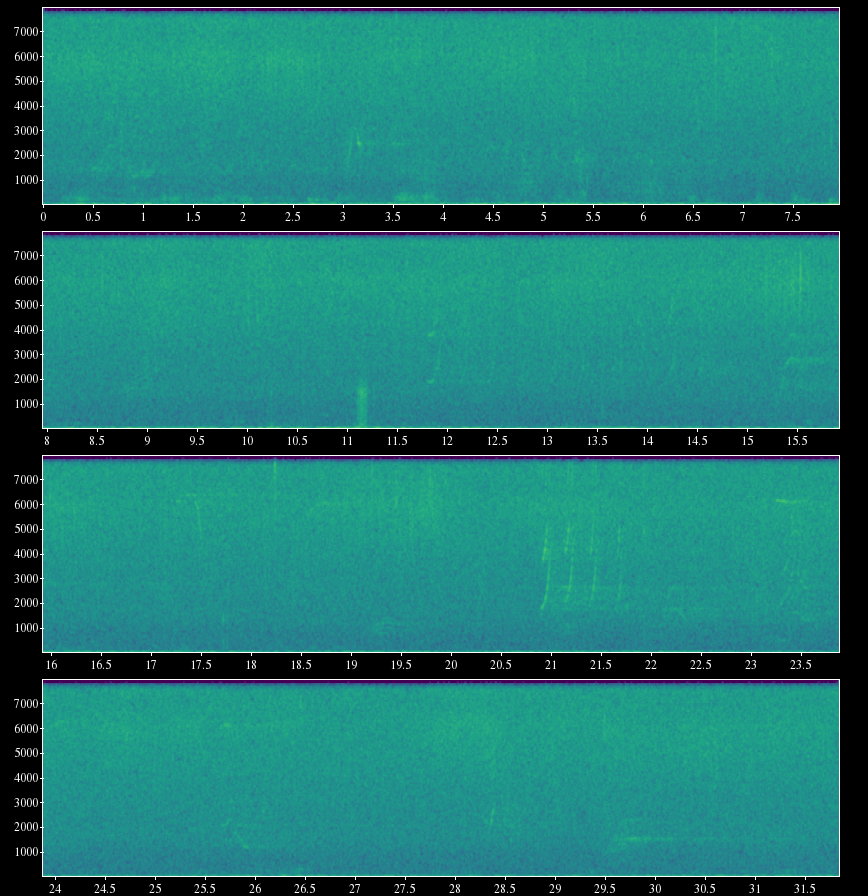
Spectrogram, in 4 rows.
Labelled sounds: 20.8	21.8	killer whale, southern resident, 1.1 to 5.1 kHz
29.5	29.9	killer whale, southern resident, 0.68 to 2.3 kHz

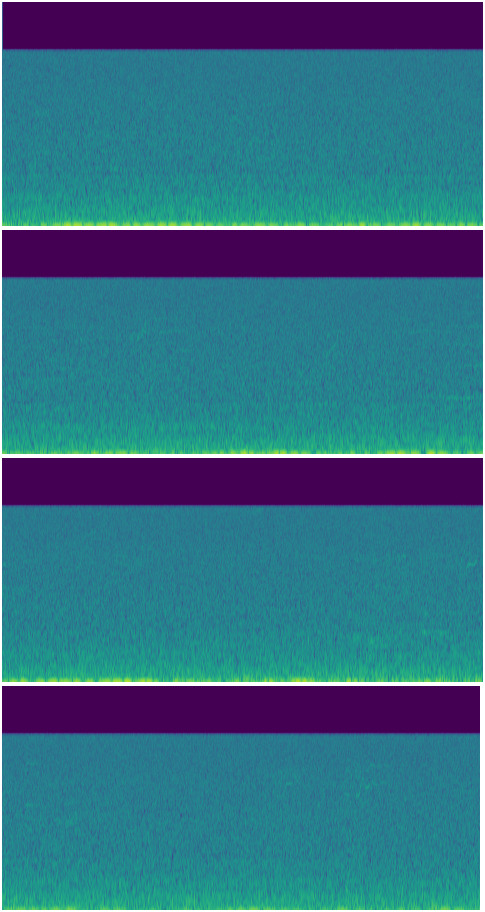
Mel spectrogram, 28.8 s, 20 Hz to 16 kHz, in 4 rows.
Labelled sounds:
14.3	14.5	killer whale, offshore, 1.8 to 2.0 kHz

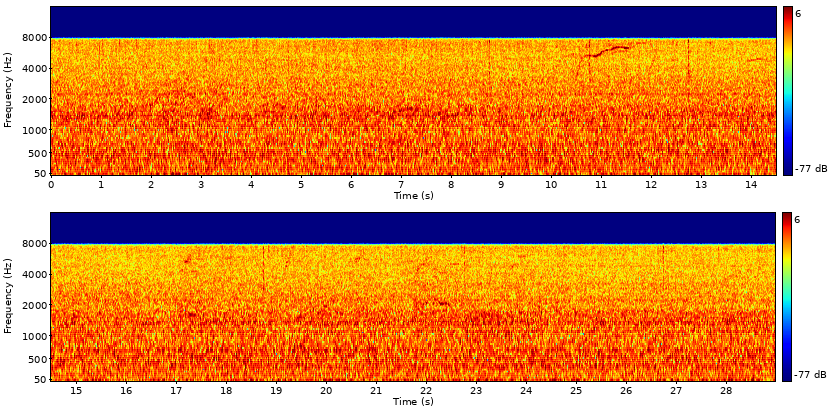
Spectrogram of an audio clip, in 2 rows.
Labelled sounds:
10.2	12.0	killer whale, 4.3 to 7.4 kHz
13.8	14.5	killer whale, 4.4 to 5.1 kHz
17.1	17.7	killer whale, 1.3 to 5.6 kHz
19.1	19.4	killer whale, 4.3 to 5.4 kHz
20.5	20.9	killer whale, 4.9 to 5.9 kHz
21.5	22.8	killer whale, 1.0 to 5.5 kHz
23.6	24.2	killer whale, 4.3 to 6.3 kHz

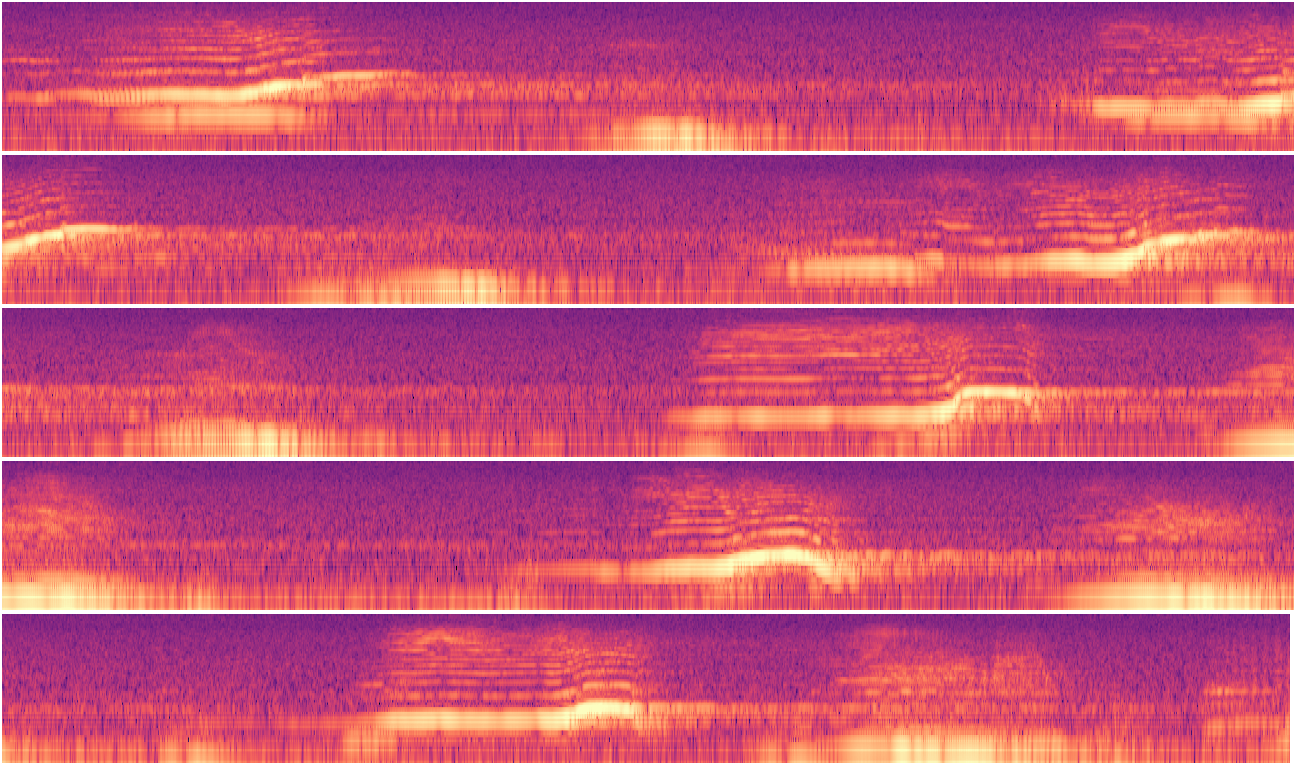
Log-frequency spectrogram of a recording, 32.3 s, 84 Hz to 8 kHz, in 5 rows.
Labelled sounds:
0.0	2.1	humpback whale, 0.80 to 4.4 kHz
3.0	3.3	humpback whale, 2.0 to 2.3 kHz
5.5	7.3	humpback whale, 0.80 to 6.0 kHz
7.7	8.0	humpback whale, 4.7 to 5.1 kHz
10.7	12.9	humpback whale, 0.80 to 3.5 kHz
16.3	18.1	humpback whale, 0.80 to 5.8 kHz
19.0	19.9	humpback whale, 0.96 to 1.5 kHz
22.1	23.5	humpback whale, 0.80 to 5.2 kHz
24.8	25.5	humpback whale, 0.96 to 2.0 kHz
27.7	29.1	humpback whale, 0.93 to 5.7 kHz
29.7	30.8	humpback whale, 0.80 to 1.7 kHz
31.9	32.2	humpback whale, 0.80 to 0.99 kHz

